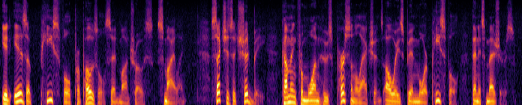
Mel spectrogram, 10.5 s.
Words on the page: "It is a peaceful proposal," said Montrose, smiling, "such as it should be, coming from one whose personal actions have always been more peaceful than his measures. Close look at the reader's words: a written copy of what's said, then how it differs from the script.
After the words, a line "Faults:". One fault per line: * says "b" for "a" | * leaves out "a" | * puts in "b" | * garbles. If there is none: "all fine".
"It is a peaceful proposal," said Montrose, smiling, "such as it should be, coming from one whose personal actions always been more peaceful than its measures.
Faults:
* leaves out "have"
* says "its" for "his"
